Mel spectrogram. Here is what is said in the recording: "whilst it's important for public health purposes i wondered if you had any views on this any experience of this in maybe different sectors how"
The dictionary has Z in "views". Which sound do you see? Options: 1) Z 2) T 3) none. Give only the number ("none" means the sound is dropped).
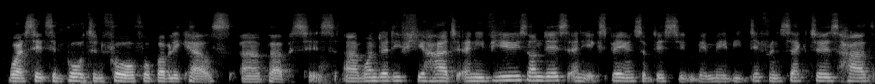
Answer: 1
